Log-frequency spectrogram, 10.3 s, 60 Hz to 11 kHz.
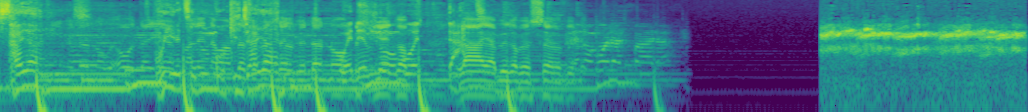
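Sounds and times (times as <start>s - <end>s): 
speech: 0.0s - 6.7s
Pacific chorus frogs croaking in chorus in a marsh: 8.2s - 10.2s.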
